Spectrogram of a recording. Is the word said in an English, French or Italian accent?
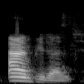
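English. It is said in an English accent. "English goes ambulance"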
